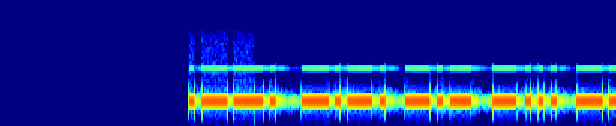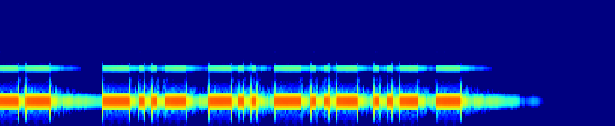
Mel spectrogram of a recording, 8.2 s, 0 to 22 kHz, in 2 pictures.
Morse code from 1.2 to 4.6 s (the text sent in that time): PCKBO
